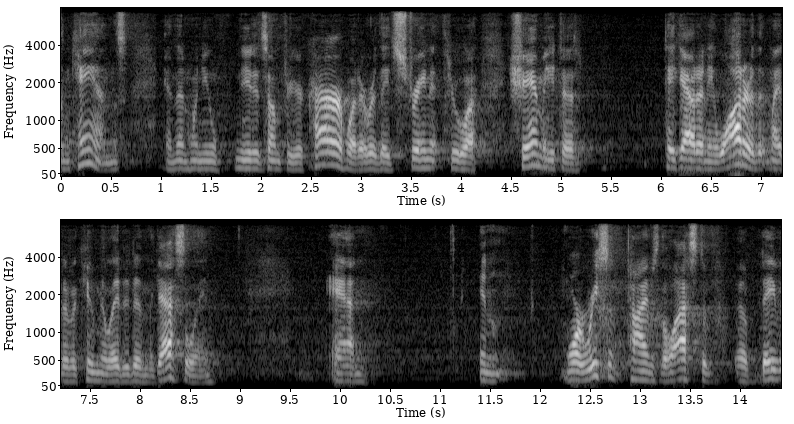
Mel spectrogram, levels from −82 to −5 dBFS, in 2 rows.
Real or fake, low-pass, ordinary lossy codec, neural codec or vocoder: fake; 7.2 kHz; AAC, 48 kbps; vocoder, 44.1 kHz, 128 mel bands, Pupu-Vocoder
